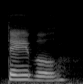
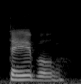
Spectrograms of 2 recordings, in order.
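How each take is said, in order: First: The t is said in a natural, everyday way. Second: The t is said in a natural, everyday way.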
